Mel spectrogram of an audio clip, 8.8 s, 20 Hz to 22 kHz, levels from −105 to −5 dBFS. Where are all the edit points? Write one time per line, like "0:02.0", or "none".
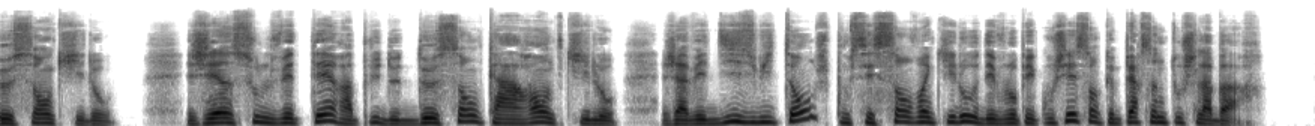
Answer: none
